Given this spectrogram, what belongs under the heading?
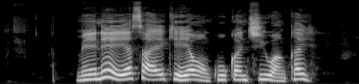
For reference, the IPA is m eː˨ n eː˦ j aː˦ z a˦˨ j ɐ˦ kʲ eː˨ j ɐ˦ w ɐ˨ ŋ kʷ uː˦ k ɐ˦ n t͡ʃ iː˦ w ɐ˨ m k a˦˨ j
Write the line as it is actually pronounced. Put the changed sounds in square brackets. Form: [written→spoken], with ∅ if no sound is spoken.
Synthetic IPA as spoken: m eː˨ n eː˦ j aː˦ [z→s] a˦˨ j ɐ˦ kʲ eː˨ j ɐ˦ w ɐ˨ ŋ kʷ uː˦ k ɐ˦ n t͡ʃ iː˦ w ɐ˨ [m→ŋ] k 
